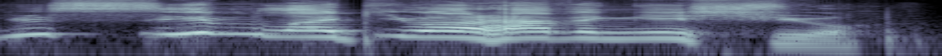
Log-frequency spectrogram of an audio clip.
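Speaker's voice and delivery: very high, loud, bad fake Russian accent. Voicing a game customer named Vector: terrible Russian accent. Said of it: "some sort of a terrible Russian accent".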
